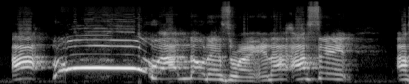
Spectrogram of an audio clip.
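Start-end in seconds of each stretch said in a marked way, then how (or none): 0.6-1.6 very high, loud "ooh"; excited whoop. Real, not acted. Streamer agreeing heartily, excited high whoop.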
